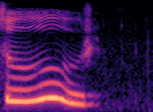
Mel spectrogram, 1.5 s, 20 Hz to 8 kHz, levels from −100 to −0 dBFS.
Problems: background sounds at intervals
